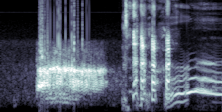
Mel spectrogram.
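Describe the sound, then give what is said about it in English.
A person does their own growl, like a dog's: a loud, sustained rough rumble, then a run of short choppy growls that ends in a rising, whining tone. “So you start growling at her, and then she growls back.”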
